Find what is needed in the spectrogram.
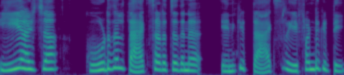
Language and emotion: Malayalam, happy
